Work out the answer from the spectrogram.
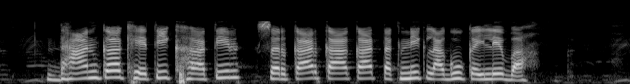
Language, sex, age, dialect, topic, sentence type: Bhojpuri, female, 18-24, Western, agriculture, question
